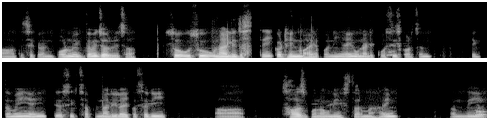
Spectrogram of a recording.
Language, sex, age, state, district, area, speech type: Nepali, male, 30-45, West Bengal, Kalimpong, rural, spontaneous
